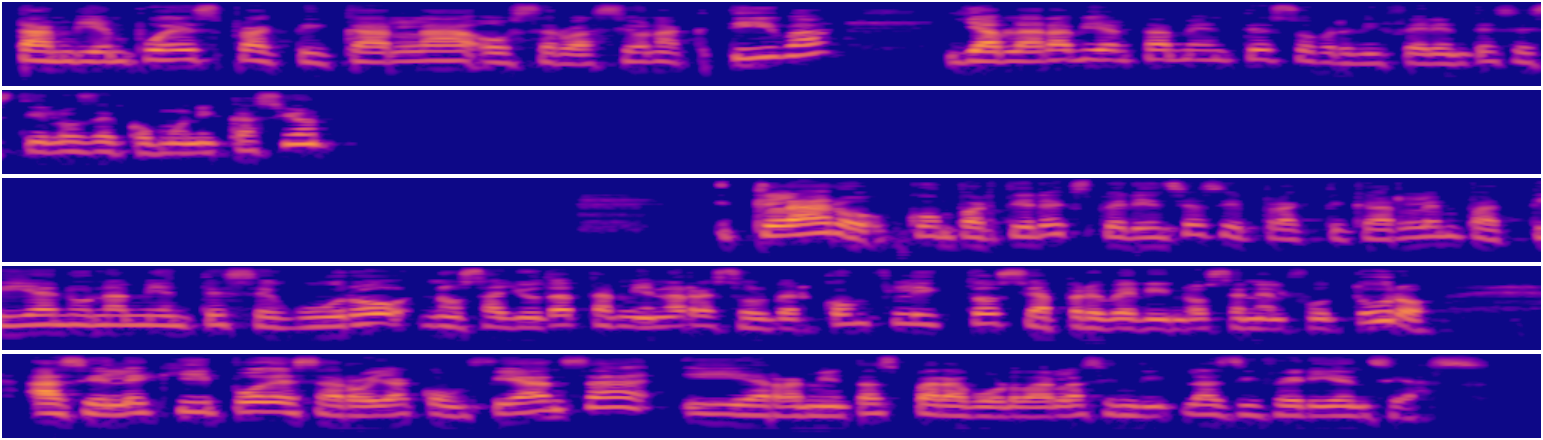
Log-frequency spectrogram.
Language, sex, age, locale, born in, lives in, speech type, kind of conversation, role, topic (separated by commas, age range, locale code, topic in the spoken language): Spanish, female, 30-34, es-MX, Mexico, United States, read, expert-assistant, expert, ¿Cómo puedo mejorar mi empatía y comunicación al interactuar con personas de diferentes contextos culturales?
